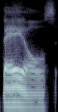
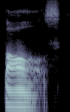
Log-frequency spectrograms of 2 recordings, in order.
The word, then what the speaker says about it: Bales: stop telling people this it's not bals it's balls pronounce our name correctly and they made a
